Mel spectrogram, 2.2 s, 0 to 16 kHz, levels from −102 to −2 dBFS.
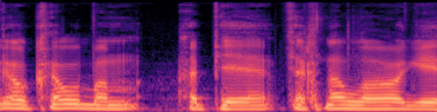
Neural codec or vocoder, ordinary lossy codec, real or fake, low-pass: none; AAC, 96 kbps; real; 14.4 kHz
